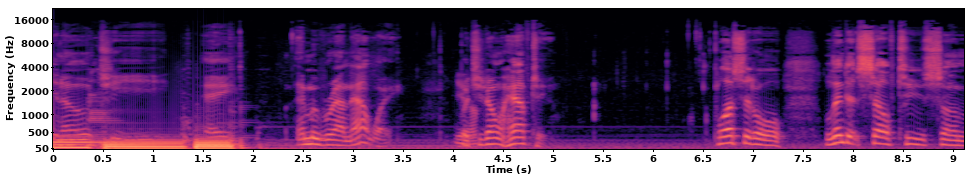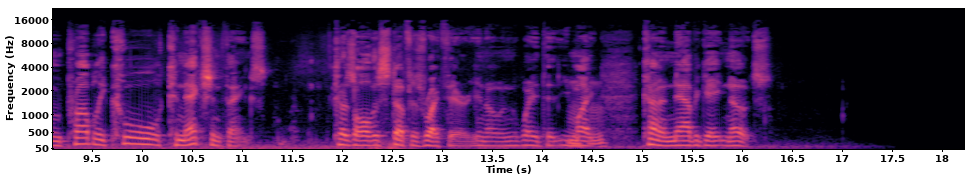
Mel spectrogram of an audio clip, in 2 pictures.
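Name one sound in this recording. An electric bass guitar plays deep plucked notes.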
